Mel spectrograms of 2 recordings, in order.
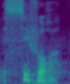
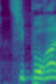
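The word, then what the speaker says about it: צִפּוֹרָה: une femme qui s'appelait sephora ou sipora si on veut prononcer en hébreu sipora les deux premières lettres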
